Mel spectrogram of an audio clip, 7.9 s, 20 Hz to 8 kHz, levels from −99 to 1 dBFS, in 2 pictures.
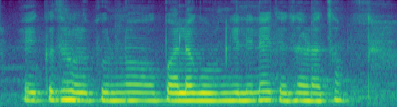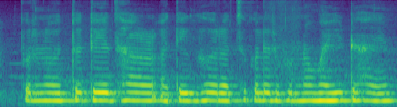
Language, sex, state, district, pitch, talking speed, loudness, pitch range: Marathi, female, Maharashtra, Dhule, 215 Hz, 130 wpm, -14 LUFS, 215-220 Hz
